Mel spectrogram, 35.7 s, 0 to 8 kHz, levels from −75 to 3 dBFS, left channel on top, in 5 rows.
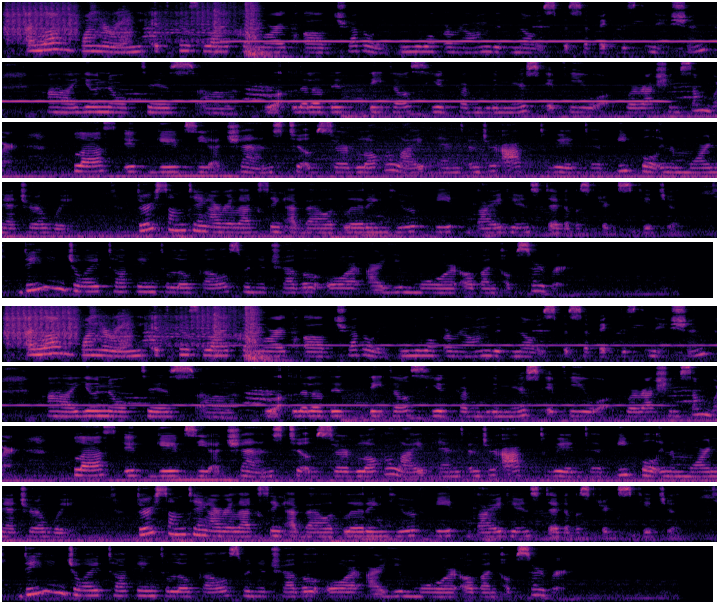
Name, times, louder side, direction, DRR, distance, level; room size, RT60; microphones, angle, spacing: voice 1, 0.0-5.8 6.5-7.4 7.6-10.6 10.8-14.7 15.0-19.5 19.8-22.1 22.8-27.3 27.6-28.2 28.8-34.2, right 3 dB, 10° right, 0.4 m, -34 dB
sound 1, 2.2-13.8, left 9 dB, 55° left, 0.5 m, -39 dB
sound 2, 10.5-26.0, left 1 dB, 20° left, 3.4 m, -47 dB
12.5 x 4.3 x 2.5 m
head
